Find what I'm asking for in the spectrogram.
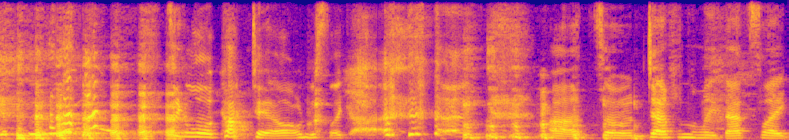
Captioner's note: laughs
